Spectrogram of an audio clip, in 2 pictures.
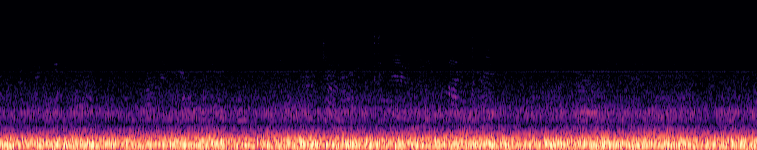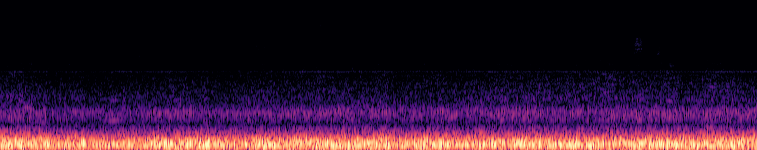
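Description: Jet engines roar steadily from inside an airliner cabin.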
